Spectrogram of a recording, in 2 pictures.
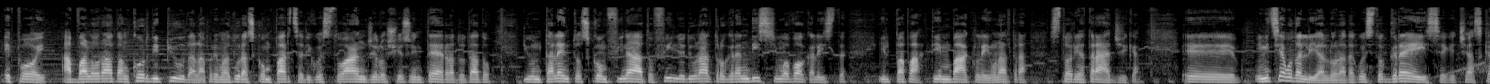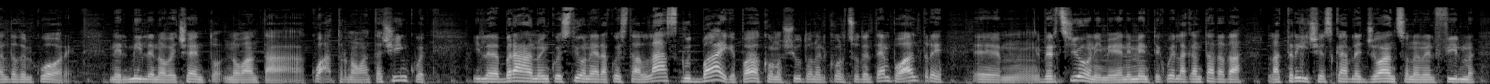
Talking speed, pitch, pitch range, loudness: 160 wpm, 120 Hz, 110-130 Hz, -22 LUFS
